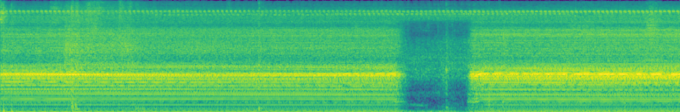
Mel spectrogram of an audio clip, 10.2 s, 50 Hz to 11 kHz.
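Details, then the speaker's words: VT365 diesel bus engine with crank no start, grounds and cables cleaned: light ticking about three times a second over a steady low hum before cranking; owner thinks it is the hydraulic brakes. "I think that ticken the hydraulic brakes I think"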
